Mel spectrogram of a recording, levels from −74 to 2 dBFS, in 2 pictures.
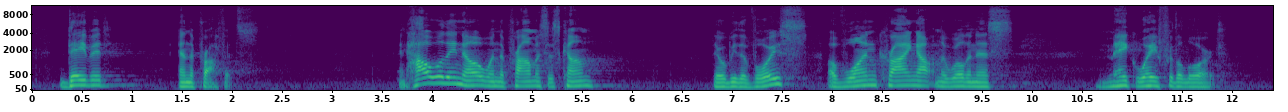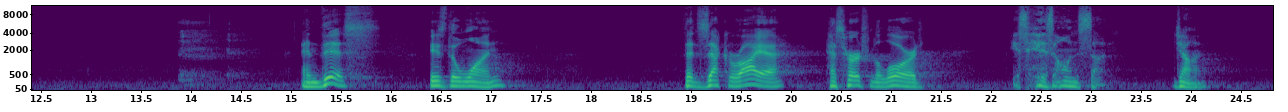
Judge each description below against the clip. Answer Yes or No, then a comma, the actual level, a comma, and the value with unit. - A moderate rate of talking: No, slow, 115 wpm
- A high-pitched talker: No, low, 135 Hz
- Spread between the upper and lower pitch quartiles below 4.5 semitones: Yes, average, 3.4 semitones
